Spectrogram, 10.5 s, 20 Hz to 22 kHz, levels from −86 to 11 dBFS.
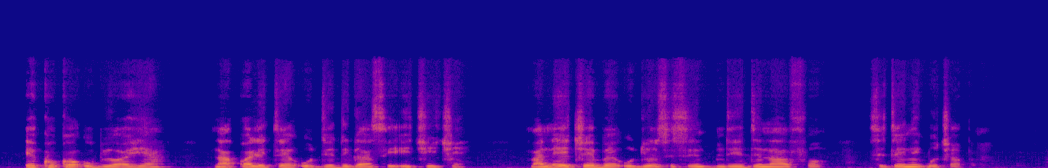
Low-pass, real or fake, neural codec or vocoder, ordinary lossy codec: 14.4 kHz; fake; codec, 44.1 kHz, 7.8 kbps, DAC; MP3, 96 kbps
